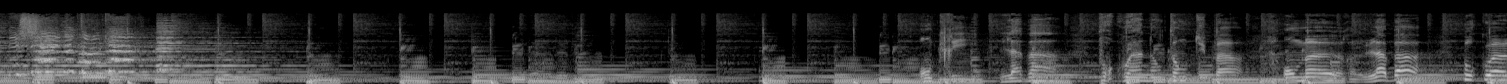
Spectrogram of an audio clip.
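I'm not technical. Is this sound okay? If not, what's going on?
Yes, it's fine; nothing here needs fixing.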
